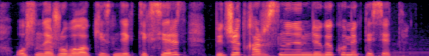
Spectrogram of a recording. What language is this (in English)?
Kazakh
